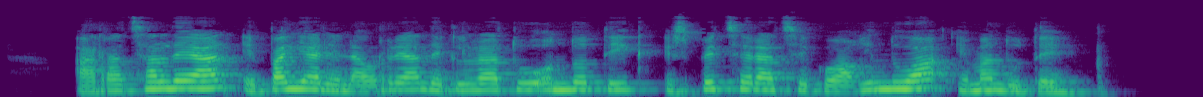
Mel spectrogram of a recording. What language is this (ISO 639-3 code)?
eus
